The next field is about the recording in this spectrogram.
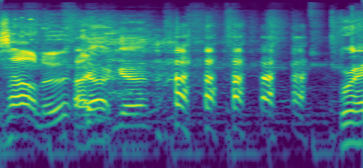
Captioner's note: laughs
